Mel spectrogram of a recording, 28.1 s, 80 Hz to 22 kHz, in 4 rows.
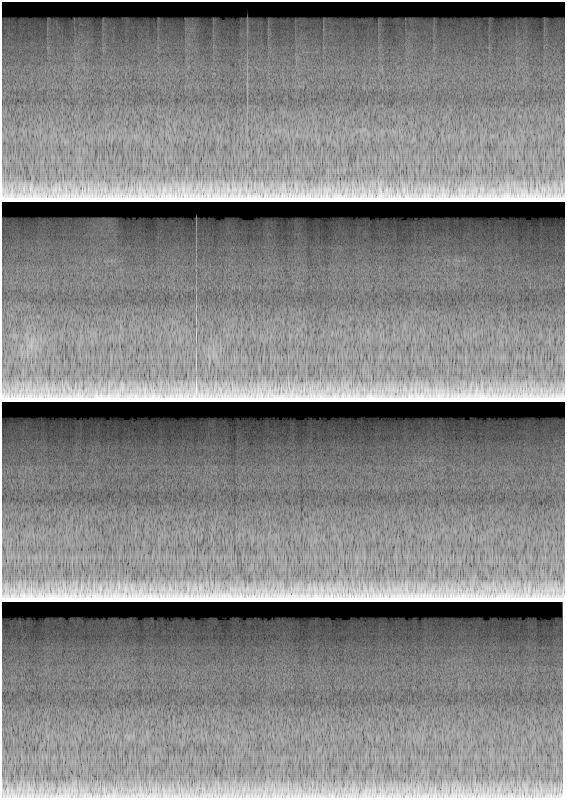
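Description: Harley-Davidson Street Bob 114's Milwaukee-Eight 114 V-twin, fitted with a Two Brothers aftermarket exhaust, running steadily at cruising speed, its low engine note holding level.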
